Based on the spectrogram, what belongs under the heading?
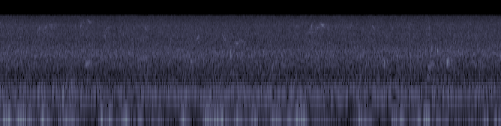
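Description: Steady outdoor hiss with faint, short bird chirps scattered through it.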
